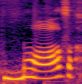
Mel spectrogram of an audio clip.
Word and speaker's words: mauve: pigment color we have mauve mauvais maava I don't know when I was visiting my mom in Louisiana apparently mom is not the actual factual correct way to say it's like mo but I oh that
